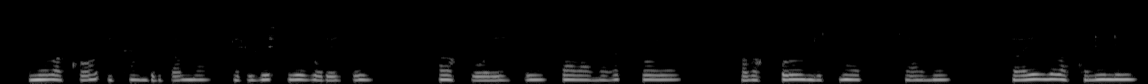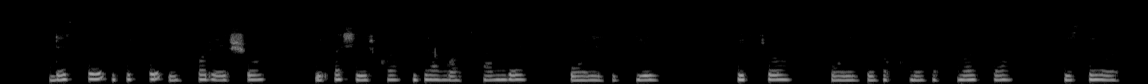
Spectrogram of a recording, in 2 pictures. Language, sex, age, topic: Kinyarwanda, female, 18-24, education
